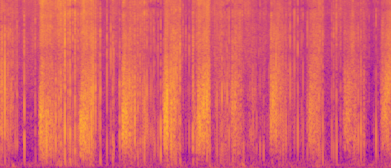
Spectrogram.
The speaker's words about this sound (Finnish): Kävelystä kuulee heti, että joku on liikkeellä nuoskasäällä.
